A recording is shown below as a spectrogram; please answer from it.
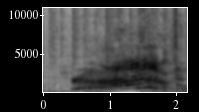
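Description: A person's long drawn-out wailing groan of disgust, its pitch rising and then falling away, over background music with a beat.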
